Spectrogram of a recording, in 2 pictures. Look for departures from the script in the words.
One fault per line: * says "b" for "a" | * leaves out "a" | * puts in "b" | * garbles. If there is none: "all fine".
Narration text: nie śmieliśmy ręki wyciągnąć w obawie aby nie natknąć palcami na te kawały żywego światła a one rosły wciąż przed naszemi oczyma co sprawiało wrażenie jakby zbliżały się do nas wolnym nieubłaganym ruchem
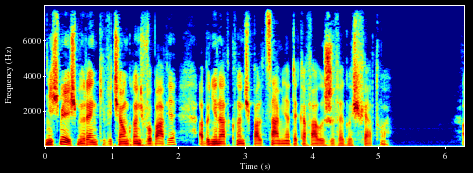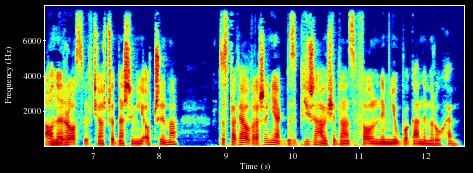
all fine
